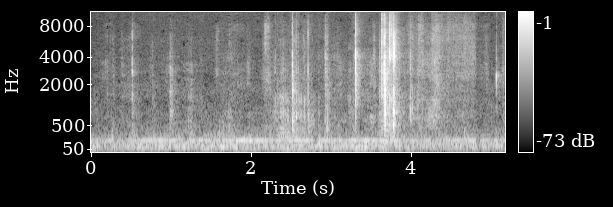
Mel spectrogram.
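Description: Trading cards slipped into binder pockets with soft plastic crinkles and light taps, quiet and close, with a brief louder rustle near the end.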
